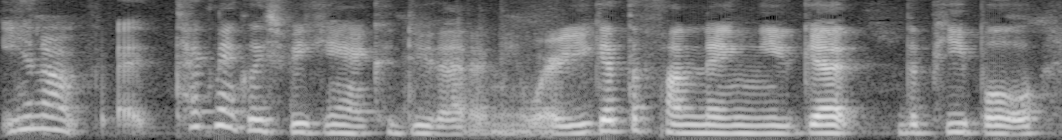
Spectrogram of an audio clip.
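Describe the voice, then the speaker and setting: Through noticeable background noise, a woman with a slight Wisconsin accent talks fairly quickly at a fairly low pitch with ordinary pitch variation. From Wisconsin, US Midwest. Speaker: vlogger and writer. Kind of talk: casual vlog monologue.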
